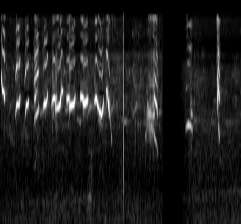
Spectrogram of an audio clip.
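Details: Champion kacer (Oriental magpie-robin) sings for training and provoking white-rumped shamas: evenly repeated whistled notes about four per second, then a harsh buzzy note, a brief gap and scattered single chirps.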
